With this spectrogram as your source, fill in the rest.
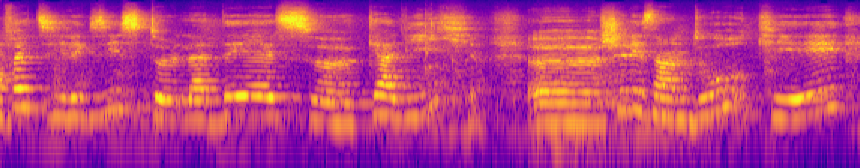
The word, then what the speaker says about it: Kala: Parce que en malgache, on ne prononce pas la dernière syllabe. Donc, c'est pour ça qu'on prononce Kal.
